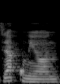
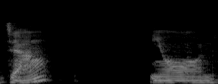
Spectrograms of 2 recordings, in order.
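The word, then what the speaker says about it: 장년: Berarti teman-teman nanti membacanya bukan jak neon tapi jang neon.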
